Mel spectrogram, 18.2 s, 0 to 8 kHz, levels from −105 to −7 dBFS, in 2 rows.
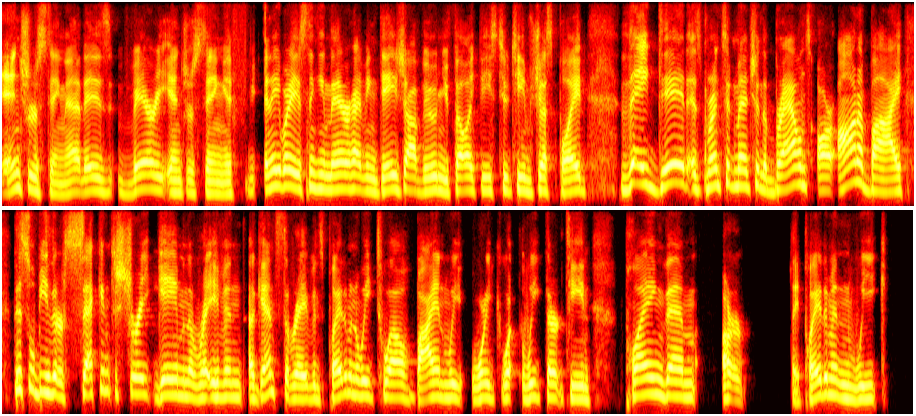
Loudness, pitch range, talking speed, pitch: -21 LUFS, 150-185 Hz, 215 wpm, 160 Hz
